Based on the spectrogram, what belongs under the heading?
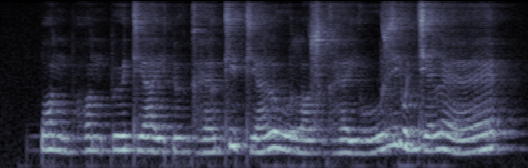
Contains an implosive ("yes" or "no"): yes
